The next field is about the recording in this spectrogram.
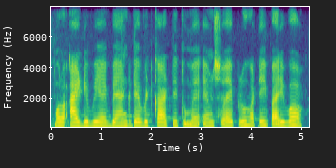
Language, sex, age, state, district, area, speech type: Odia, female, 30-45, Odisha, Malkangiri, urban, read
